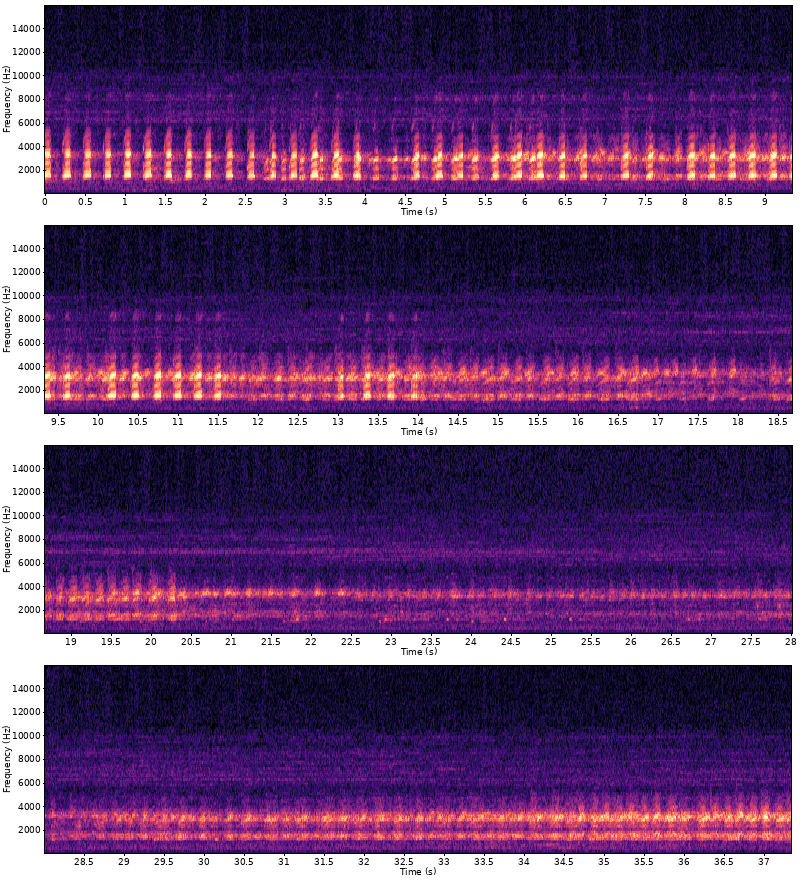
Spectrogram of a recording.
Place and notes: Frogs in the rice fields of Saga.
